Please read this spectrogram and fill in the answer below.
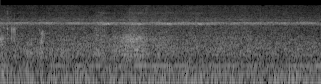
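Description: Crickets trilling steadily in the background. A brief click comes right at the start.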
